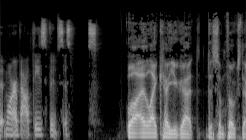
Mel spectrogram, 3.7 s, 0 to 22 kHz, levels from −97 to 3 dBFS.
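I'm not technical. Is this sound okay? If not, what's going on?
No. At 1.03 s, right after "more about these food", the speech breaks off. The last sound is stretched into a brief buzzy hiss that fades away, followed by about 0.2 seconds of silence. At 1.35 s the talking resumes, but roughly 0.3 seconds of speech is gone. This is a long network dropout. The likely cause is that the audio stopped arriving over the connection for a moment. The receiving end filled the gap with a fading smear of the last sound, then with silence, and the missing piece was never recovered.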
